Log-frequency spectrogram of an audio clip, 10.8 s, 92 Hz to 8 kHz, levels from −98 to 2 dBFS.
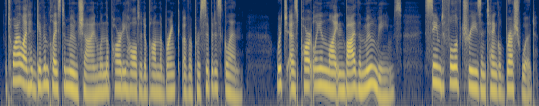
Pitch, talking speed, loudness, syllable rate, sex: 190 Hz, 180 wpm, -19 LUFS, 5.4 syllables/s, female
